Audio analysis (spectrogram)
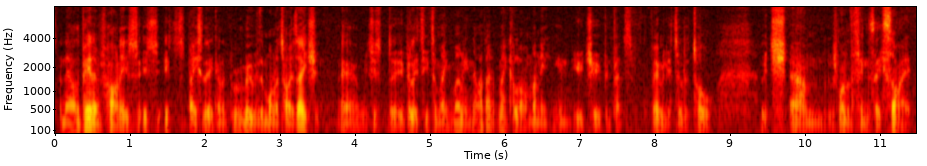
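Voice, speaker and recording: A middle-aged man, hoarse after flu, rambling in exasperation over a screen-recorded channel update. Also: deep voice, steady tone, fast, a bit bright, slight background noise. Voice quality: gravelly, husky. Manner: rambling, exasperated, many restarts. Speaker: YouTuber. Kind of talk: casual screen-recorded commentary.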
